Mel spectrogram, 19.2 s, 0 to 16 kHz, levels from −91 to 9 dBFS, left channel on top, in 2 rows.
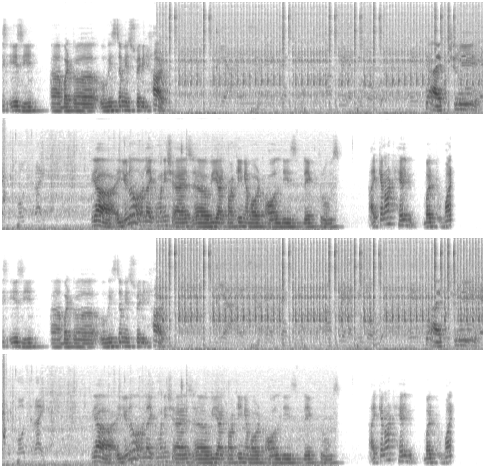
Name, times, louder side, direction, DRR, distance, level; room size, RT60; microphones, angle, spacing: voice 1, 0.0-3.4 8.5-9.6 11.4-16.4 17.0-18.6, left 4 dB, 35° left, 0.3 m, -30 dB
sound 1, 3.0-16.3, left 1 dB, 5° left, 0.6 m, -48 dB
sound 2, 3.1-9.7, right 7 dB, 35° right, 0.4 m, -35 dB
voice 2, 4.2-9.0 9.3-10.5, right 4 dB, 65° right, 0.7 m, -49 dB
2.2 x 2.2 x 3.8 m
head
